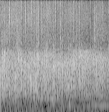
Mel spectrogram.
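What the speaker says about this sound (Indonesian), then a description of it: "Senyum dong, tepuk tangan." Audience applause fills a Q&A session with Indonesia's Minister of Manpower, a dense, steady wash of many hands clapping at once, holding evenly loud for under two seconds.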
